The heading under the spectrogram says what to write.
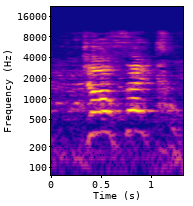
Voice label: Guy rants at FIFA officials; Schafseckel

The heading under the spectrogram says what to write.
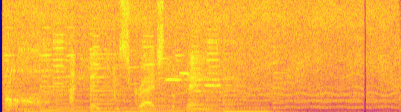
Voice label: ahhhh i think you scratched the paint

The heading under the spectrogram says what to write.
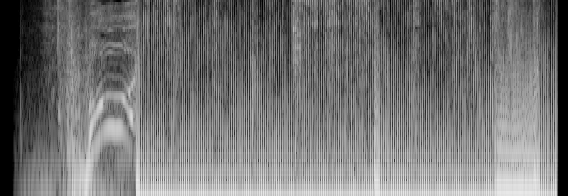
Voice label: boi sound effect

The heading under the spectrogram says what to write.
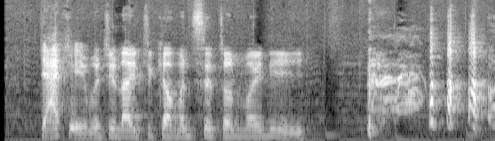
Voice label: creepy santa

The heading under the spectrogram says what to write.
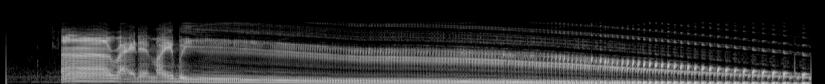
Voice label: robot agony

